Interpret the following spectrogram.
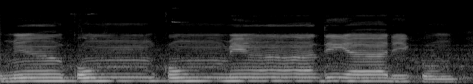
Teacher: There is a meme sakin is followed by meme, so we merge first meme into the next meme and recite with nasal sound as minkum kum min diyarikum.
